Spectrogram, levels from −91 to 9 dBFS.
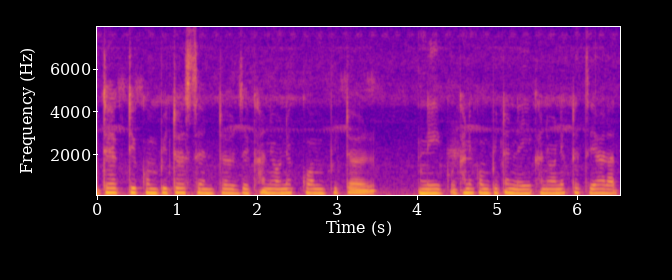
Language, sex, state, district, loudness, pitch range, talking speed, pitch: Bengali, female, Assam, Hailakandi, -15 LUFS, 190-205 Hz, 135 wpm, 195 Hz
